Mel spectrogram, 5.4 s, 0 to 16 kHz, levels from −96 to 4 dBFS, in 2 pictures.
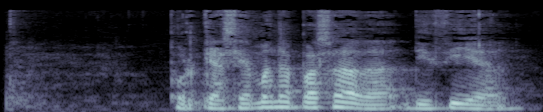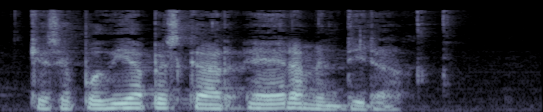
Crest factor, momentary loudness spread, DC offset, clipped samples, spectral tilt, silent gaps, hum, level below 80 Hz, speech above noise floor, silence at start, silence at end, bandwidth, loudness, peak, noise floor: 20 dB; 13 LU; under 0.1%; under 0.1%; -6 dB/octave; none; none; -58 dBFS; 36 dB; 0.05 s; 0.6 s; 11.5 kHz; -25 LUFS; -6 dBFS; -60 dBFS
